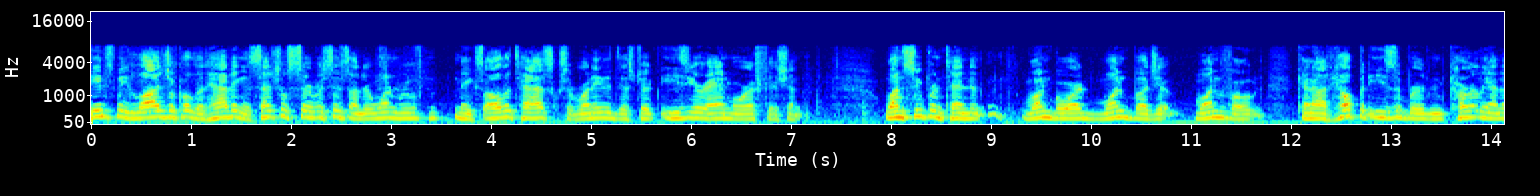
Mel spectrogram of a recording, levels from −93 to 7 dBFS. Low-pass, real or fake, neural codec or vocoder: 7.2 kHz; real; none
